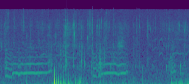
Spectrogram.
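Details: During the birth of her puppies, Mirella the Miniature Pinscher lets out two long, level whines with a small upward kink, separated by a sharp knock and rustling.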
